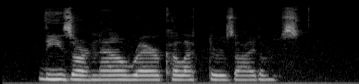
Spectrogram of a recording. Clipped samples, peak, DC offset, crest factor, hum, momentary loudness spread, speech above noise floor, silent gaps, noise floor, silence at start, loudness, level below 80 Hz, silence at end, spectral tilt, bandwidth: under 0.1%; -10 dBFS; under 0.1%; 14 dB; none; 8 LU; 26 dB; none; -48 dBFS; 0.4 s; -23 LUFS; -48 dBFS; 0.45 s; -4 dB/octave; 15.5 kHz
